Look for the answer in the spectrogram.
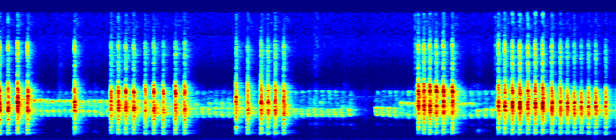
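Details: Eurasian tree sparrow singing lively: bursts of rapid, harsh chirps in quick series, broken by short pauses and a thin sustained high buzzy note.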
